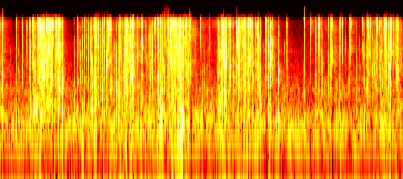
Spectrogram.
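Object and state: Plastic zip bag with cables.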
